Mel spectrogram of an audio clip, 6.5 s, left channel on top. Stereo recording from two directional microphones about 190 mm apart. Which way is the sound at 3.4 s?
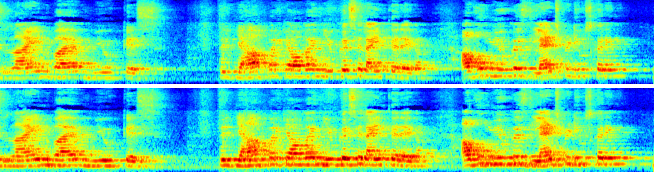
20° left (ahead or behind).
